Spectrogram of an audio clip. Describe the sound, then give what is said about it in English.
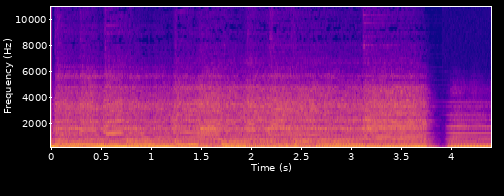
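A loud, heavily distorted electric guitar plays a short riff from after a song's post-chorus, sustained, shifting notes with no voices, cutting out briefly near the end before a chord rings again. “So here's the here's the after the post chorus is such a cool little riff.”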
